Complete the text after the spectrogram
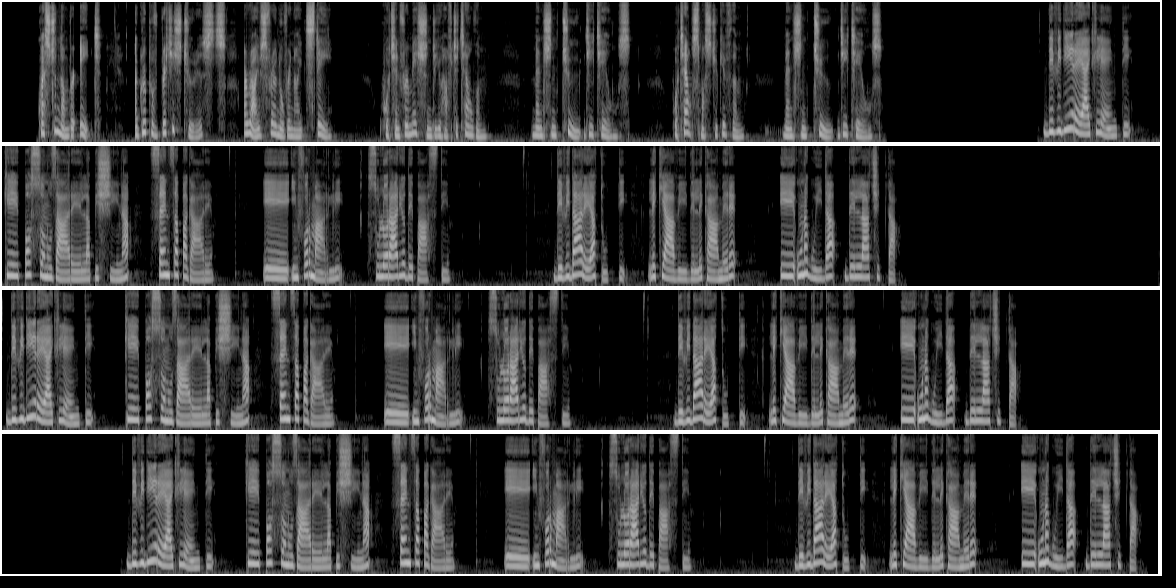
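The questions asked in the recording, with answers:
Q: What information do you have to tell them?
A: They can use the pool for free, and what the mealtimes are

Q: What else must you give them?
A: The room keys and a city guide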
